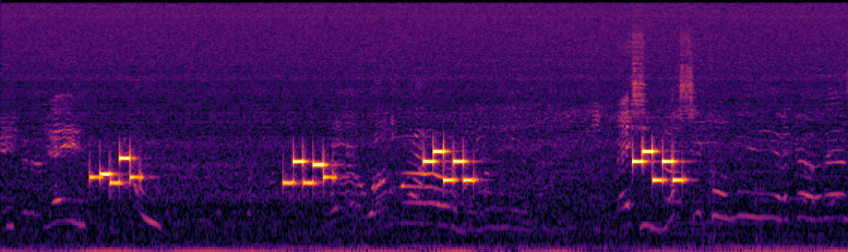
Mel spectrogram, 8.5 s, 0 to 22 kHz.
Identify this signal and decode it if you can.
Five-tone selective call (CCIR), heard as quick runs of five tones, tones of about 100 ms, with room echo and street noise. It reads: 34193 18173 88282 88282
